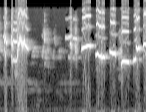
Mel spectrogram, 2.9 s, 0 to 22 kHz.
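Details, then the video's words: Oriental magpie-robin song meant to excite rivals: a harsh scratchy opening, then five or six clear, evenly spaced whistled notes. "CUKUP DI PLAY 3 MENIT BIKIN KACER LANGSUNG EMOSI TINGGI !!! PASTI CEPAT ON"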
